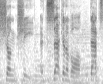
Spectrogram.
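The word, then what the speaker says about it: Shang-Chi: I tried helping Shang Chi. First of all, it's pronounced Shani.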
